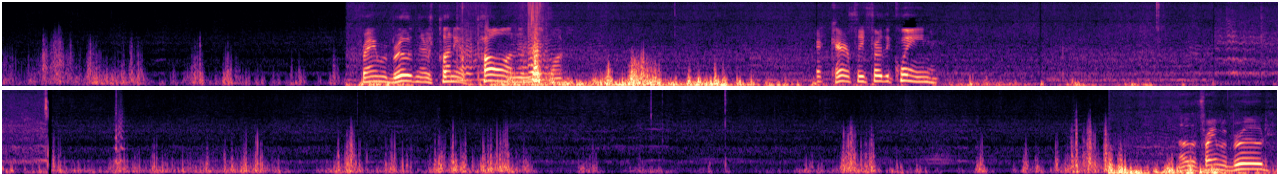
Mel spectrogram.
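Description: Bees buzz steadily in a dense swarm.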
